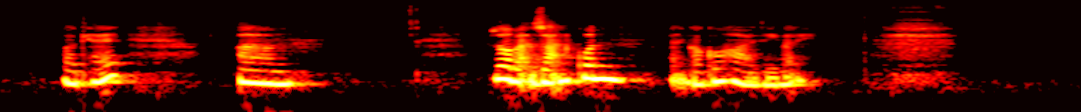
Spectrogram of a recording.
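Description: A young woman speaks calmly and close to a microphone, in short phrases.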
